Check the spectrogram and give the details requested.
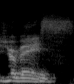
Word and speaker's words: Gervais: And to see Ricky, I don't know how to say his name, Gervais or Jervis or whatever. Ricky Gervais.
